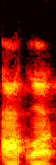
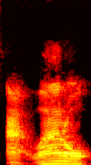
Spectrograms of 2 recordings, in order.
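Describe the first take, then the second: First: The final tl sound is silent. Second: The final tl sound is pronounced. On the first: The speaker calls it right. "is the correct pronunciation" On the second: The speaker calls it wrong. "most of the time you'll hear it pr- pronounced atlatl"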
